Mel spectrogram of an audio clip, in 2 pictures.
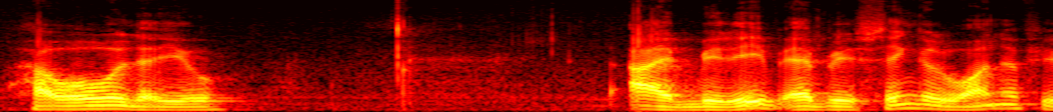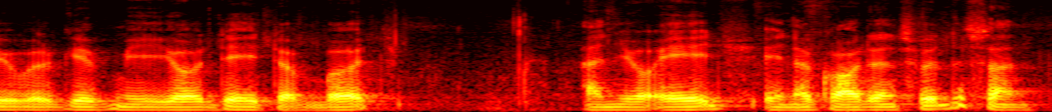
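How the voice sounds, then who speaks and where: A man's voice: vocal fry, a little mellow, breathy edge. A man preaching a sermon, questioning his audience often. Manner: questions the audience, varies his pitch widely. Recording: lo-fi, dull sound.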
